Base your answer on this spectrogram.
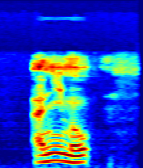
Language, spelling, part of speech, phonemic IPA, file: French, animaux, adjective / noun, /a.ni.mo/, Fr-animaux.ogg
- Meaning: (adjective) masculine plural of animal; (noun) plural of animal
